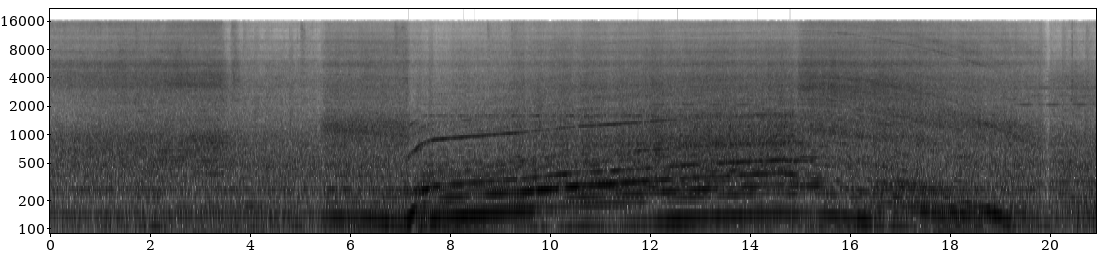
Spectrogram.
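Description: Callaway-supercharged V8 of a GMC Yukon Denali making a wide-open-throttle pull on a chassis dyno. It runs steadily at first, then climbs in revs for about eight seconds with a whine rising alongside. Near the end it lets off and winds down.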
